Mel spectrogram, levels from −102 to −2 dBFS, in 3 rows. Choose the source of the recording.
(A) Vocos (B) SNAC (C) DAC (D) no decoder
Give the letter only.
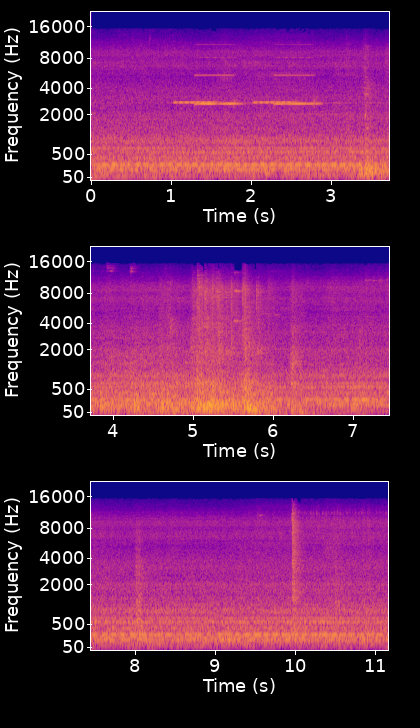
D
